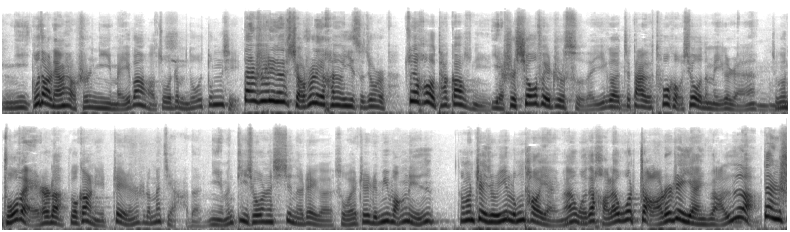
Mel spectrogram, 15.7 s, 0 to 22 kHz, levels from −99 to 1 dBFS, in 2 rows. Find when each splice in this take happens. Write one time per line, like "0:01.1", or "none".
none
